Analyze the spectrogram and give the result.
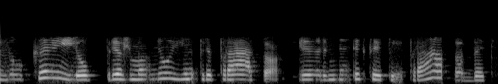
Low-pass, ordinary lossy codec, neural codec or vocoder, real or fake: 3.6 kHz; MP3, 32 kbps; none; real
